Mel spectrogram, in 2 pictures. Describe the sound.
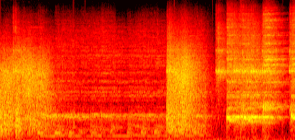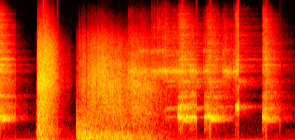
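Artillery fire booms in a wartime scene, many heavy bursts with abrupt onsets and rumbling decays, some close together and others separated by short gaps.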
